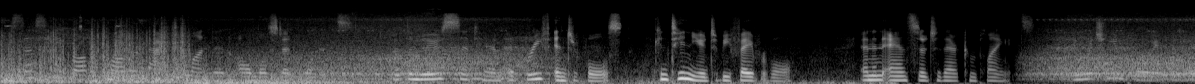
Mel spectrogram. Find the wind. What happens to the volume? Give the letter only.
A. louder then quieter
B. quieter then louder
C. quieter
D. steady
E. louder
C.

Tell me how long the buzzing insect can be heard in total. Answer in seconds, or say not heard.
7 s.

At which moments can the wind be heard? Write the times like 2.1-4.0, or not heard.
0.0-8.8.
